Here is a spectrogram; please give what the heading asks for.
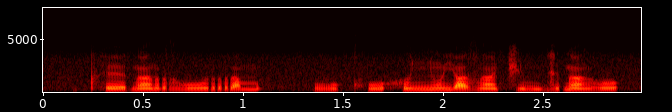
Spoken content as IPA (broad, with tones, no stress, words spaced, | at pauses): pʰe˦˨ ɗã˦r ɣuː˦ra˨m | βu˨kʰuː˨ hʊ˦ɲũ˦ ja˦zã˦t͡ʃi˨m ɡi˦ɗã˦ɣʊ˨˦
